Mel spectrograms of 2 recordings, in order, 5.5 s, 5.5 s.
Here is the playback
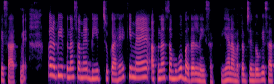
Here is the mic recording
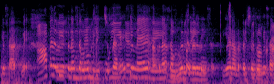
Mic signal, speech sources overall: both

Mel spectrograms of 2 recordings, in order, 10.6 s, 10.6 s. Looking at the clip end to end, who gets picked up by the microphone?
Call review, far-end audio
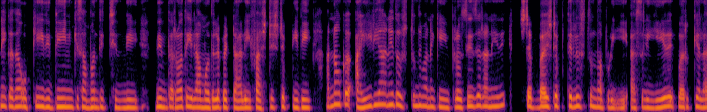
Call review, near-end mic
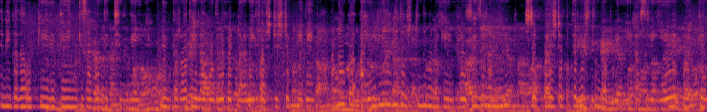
both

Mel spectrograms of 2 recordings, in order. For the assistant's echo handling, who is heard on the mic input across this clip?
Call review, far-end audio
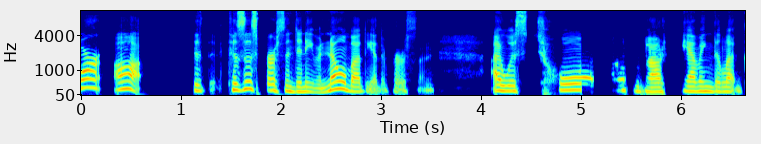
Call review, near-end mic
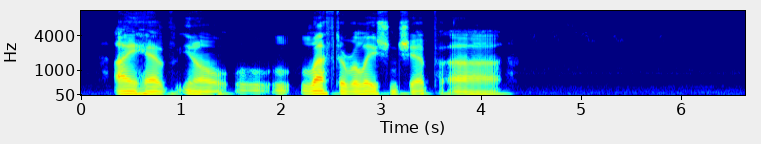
user only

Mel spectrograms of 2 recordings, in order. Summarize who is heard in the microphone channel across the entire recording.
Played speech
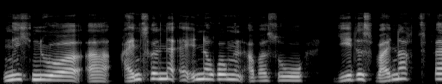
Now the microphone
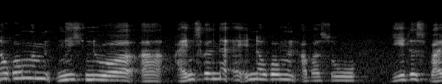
echo only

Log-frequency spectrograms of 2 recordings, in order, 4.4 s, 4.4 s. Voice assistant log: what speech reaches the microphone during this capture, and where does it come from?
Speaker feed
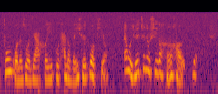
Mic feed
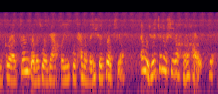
echo only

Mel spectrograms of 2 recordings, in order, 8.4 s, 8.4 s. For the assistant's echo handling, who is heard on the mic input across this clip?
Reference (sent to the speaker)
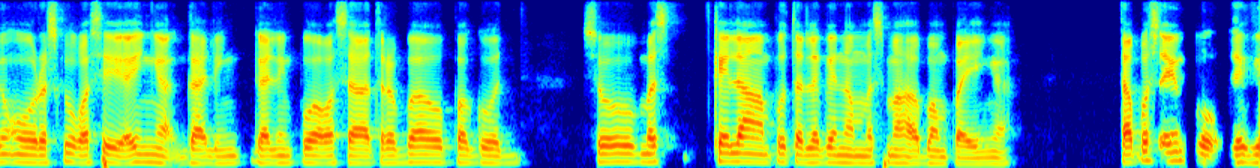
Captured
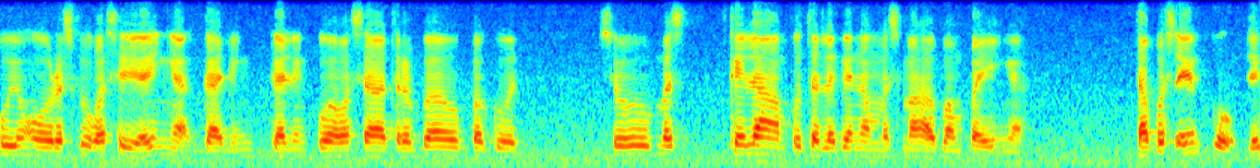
echo only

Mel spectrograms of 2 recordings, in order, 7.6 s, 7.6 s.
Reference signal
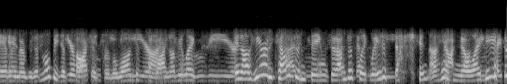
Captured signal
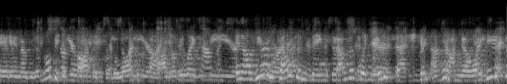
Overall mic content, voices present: both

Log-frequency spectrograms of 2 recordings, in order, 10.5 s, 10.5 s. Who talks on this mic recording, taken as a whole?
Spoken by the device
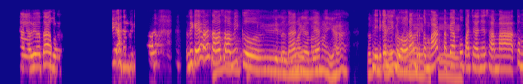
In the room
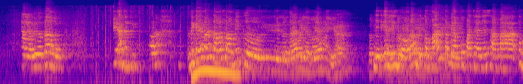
both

